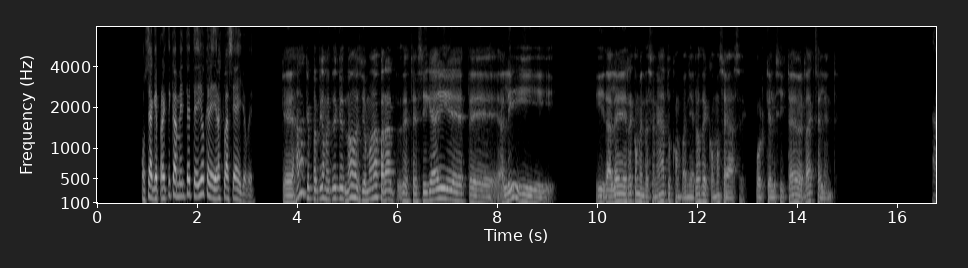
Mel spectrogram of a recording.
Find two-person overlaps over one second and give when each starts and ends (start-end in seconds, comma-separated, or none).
none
